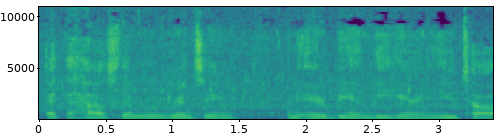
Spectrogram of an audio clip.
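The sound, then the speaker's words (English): A river flows steadily beside a house, its soft, constant rushing water noise lying faintly beneath a man's continuous speech. “That's a river that I'm sitting next to as I'm recording this podcast.”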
